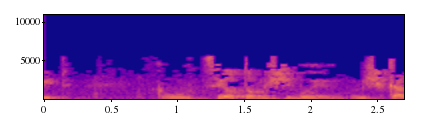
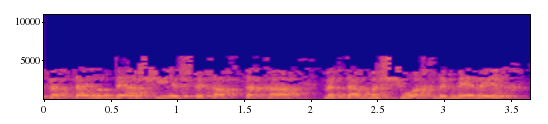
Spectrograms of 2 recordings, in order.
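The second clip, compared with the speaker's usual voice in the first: preaching with rising fervor, a bit higher and louder; 4 semitones higher, 4 dB louder than usual. Acted. Preacher to congregation about David, fervent preaching. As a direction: build the sermon's passion about the anointed king.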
